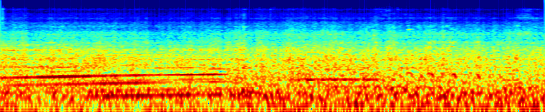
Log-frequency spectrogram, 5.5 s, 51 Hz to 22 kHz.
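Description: A Jaguar XJ220 twin-turbo engine revs hard inside the car, a loud, dense roar climbing in pitch, with a brief shift dip partway through before pulling steadily again.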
